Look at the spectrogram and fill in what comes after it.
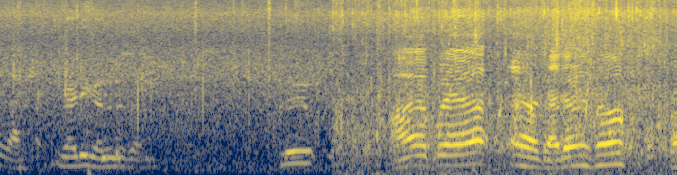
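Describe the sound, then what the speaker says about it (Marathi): A heavy rain shower in Goa, with roads flooded, makes a steady broadband hiss while people talk over it, and the downpour grows louder in the second half. "पळयात पावसाचो सावार।"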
